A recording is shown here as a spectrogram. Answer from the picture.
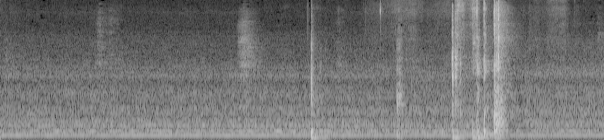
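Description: A steady low hum with a few scattered clicks and, after about four and a half seconds, a short cluster of louder knocks, like things being handled.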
